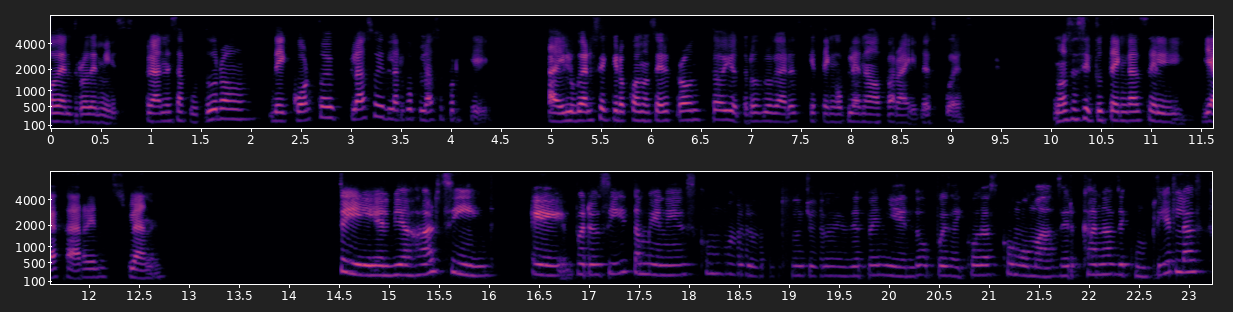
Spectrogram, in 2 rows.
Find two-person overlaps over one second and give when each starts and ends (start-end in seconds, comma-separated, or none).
none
